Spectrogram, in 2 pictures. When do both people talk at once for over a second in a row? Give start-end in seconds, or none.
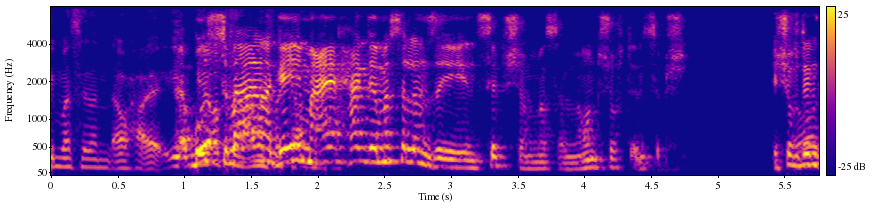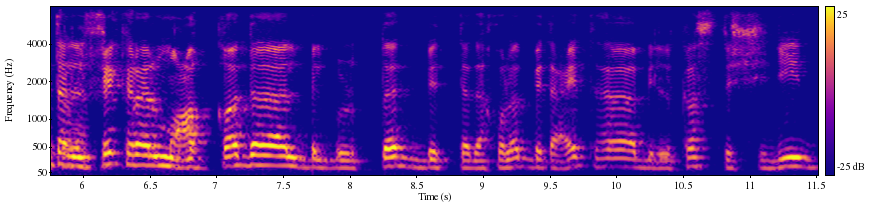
1.1-2.4, 5.6-6.9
